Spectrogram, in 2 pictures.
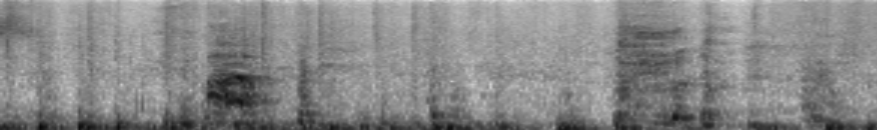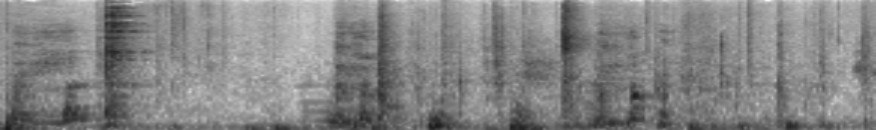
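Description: A group of people shuffling and stepping hurriedly while carrying someone, with irregular footfalls, bumps and knocks, short grunts and vocal noises, and a sharp click about five seconds in.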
